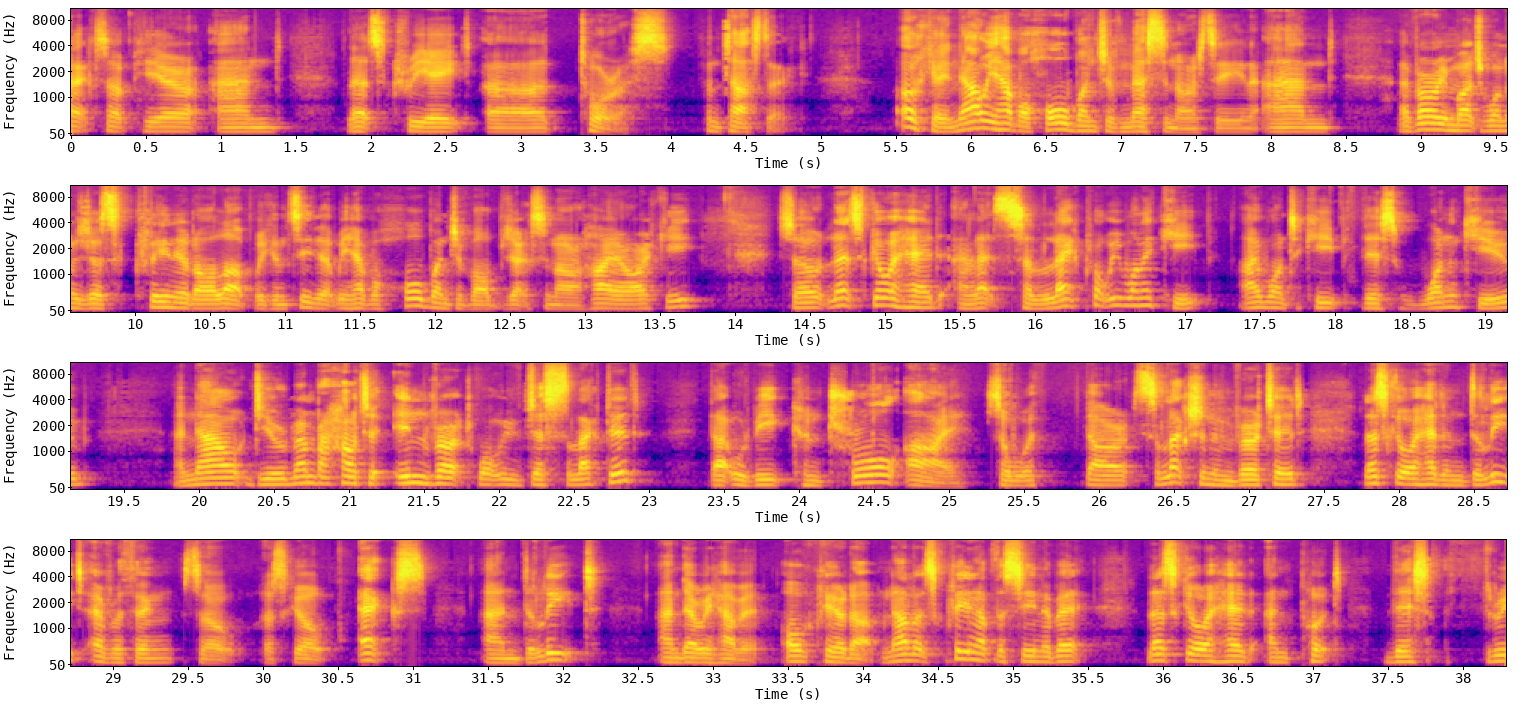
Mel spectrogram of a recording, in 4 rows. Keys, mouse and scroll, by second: 1.9 shift+a, 4.7-5.5 scroll down 1, 6.1 middle click, 8.0 scroll up 1, 24.5 ctrl+i, 30.4 x.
